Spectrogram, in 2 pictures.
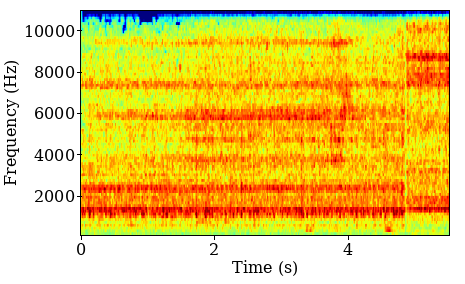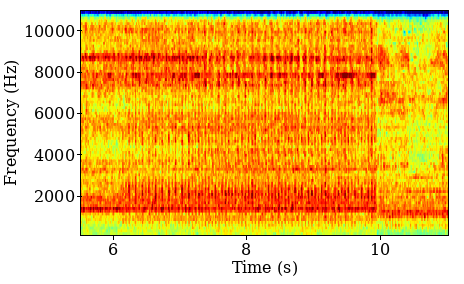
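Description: Metal lathe running steadily, its cutting tool turning a small metal workpiece. The tone of the machining changes abruptly about five seconds in and again near the end.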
